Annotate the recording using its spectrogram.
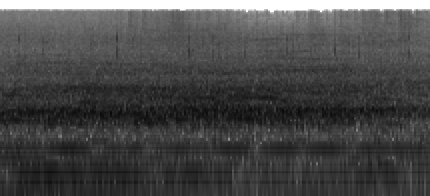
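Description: A live band holding a long, sustained final chord at the end of a Balkan pop song, with a crowd cheering over it.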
